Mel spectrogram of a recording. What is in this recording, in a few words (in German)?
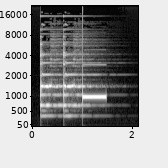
SoundLogo 2 Toene; Soundlogos für Ihr Corporate Design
